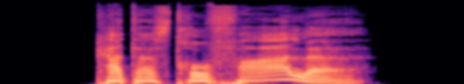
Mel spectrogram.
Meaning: inflection of katastrophal: 1. strong/mixed nominative/accusative feminine singular 2. strong nominative/accusative plural 3. weak nominative all-gender singular
- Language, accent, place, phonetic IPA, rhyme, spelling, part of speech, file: German, Germany, Berlin, [katastʁoˈfaːlə], -aːlə, katastrophale, adjective, De-katastrophale.ogg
